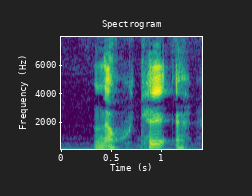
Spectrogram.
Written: nawhte'

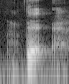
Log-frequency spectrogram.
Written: de'

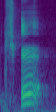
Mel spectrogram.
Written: ch'e

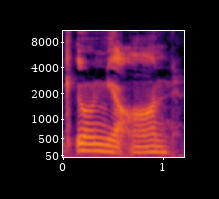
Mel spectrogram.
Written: k'iwinya'aan

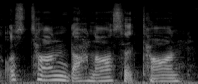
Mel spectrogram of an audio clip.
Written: q'ostaan dahnaasitaan

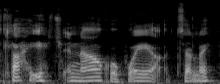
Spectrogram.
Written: La' yehch'inaawh wheya'dzilay

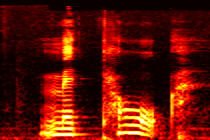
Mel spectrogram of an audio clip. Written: mito'

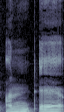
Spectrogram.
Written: 'unt'e

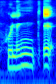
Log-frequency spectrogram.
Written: whilink'e

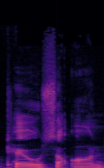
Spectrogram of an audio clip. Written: tew sa'an

